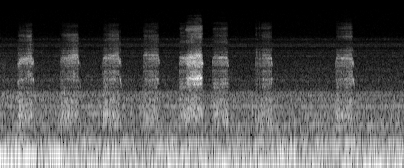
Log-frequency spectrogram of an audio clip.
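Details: Relaxed barn owl pair in a University of Florida nest box, soft calls accompanying mutual grooming in breeding season; a run of about nine short hissy rasps, one louder with a faint whistled tone, over steady hum.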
